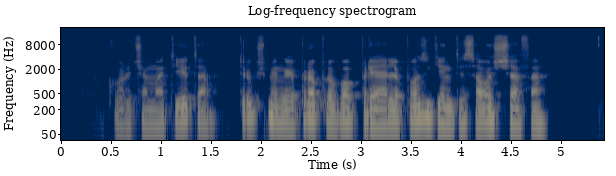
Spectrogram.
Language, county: Lithuanian, Klaipėda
